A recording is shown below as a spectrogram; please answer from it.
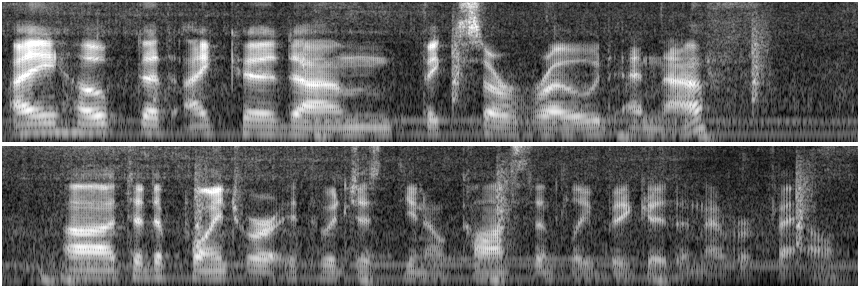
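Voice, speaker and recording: A man's voice: lowish voice, measured pace, creaky. A man streaming a game, thinking aloud in casual commentary with mild grumbles, game music playing behind. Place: home streaming setup.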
